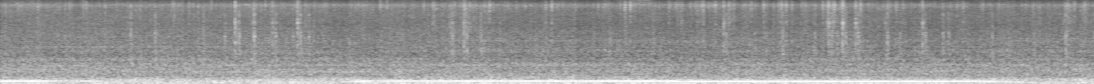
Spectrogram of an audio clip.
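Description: Car driving, heard from inside the cabin: a dense low road and engine rumble with a steady hum. The hum fades about a second in, comes back with a short rise in pitch about three and a half seconds in, and steps slightly lower near seven seconds.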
